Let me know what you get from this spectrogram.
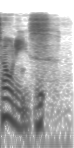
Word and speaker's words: Tonnies: Oh, and it's pronounced Tonies. – Tonies.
